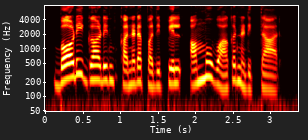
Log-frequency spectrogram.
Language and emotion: Tamil, neutral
